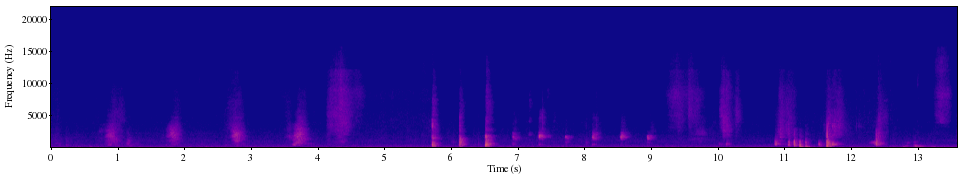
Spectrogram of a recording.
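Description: Hands pat and slap rhythmically on a body.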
